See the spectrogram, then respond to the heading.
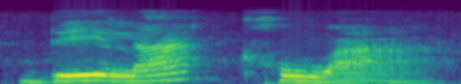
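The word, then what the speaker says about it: Delacroix: do século 19 e ele se pronuncia de la rua certo olha aqui como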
